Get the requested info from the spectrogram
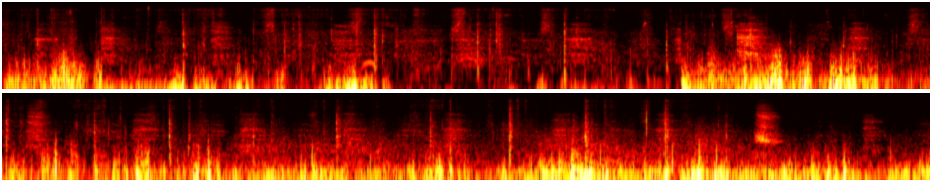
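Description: Skis on climbing skins sliding and stepping uphill on snow, stride after stride, with a low rumble of wind on the microphone. The noise drops to a quieter stretch about five seconds in and comes back suddenly after eight seconds.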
